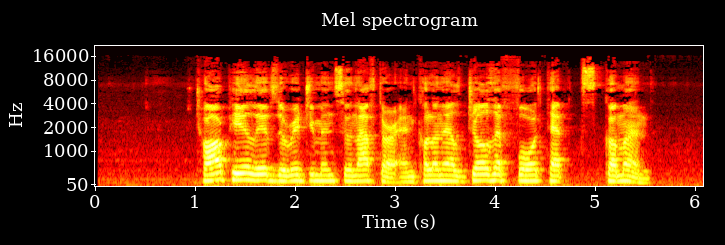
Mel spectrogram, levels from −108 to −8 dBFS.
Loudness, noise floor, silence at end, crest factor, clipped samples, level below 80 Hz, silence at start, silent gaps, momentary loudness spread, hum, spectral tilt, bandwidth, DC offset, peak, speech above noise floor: -18 LUFS; -53 dBFS; 0.55 s; 18 dB; under 0.1%; -50 dBFS; 1 s; none; 8 LU; none; -4.5 dB/octave; 13.5 kHz; under 0.1%; -2 dBFS; 35 dB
